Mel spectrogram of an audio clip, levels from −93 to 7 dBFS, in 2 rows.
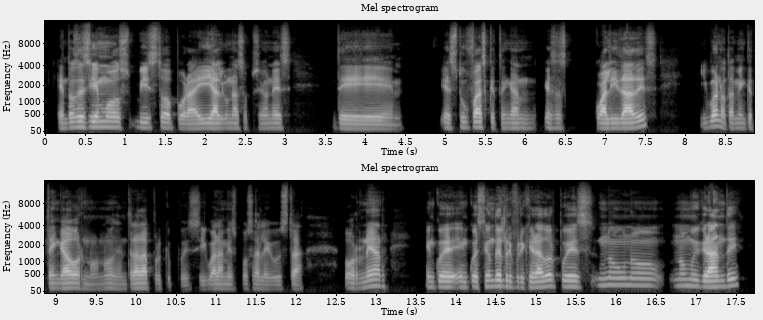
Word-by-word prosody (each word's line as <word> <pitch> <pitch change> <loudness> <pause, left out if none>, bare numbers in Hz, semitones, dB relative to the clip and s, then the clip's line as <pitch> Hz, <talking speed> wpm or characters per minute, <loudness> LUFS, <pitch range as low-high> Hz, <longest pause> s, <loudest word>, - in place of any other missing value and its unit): entonces, 135 +4 +1
sí 140 -1 +4
hemos 140 -1 +1
visto 130 -1 -1
por 115 -2 -1
ahí 115 +2 +4
algunas 120 0 +2
opciones 120 0 -6 0.5
de 105 -3 0 0.5
estufas 135 0 +1
que 130 - -7
tengan 120 -1 -6
esas 120 -2 -6 0.3
cualidades, 120 0 +5 0.5
y - - -14
bueno, 155 +4 +1
también 120 0 -6
que - - -5
tenga 120 0 +3
horno, 110 -5 -3
¿no?, 115 +3 -11
de 105 - -13
entrada 115 +3 0
porque, - - -18
pues, - - -15
igual 110 +2 -4
a 110 - -6
mi 105 - -10
esposa 110 +1 -11
le 100 -1 -9
gusta 105 +1 -7 0.5
hornear, 155 +6 0 0.5
en 145 - -5
cue 145 -1 +3
en 140 - -6
cuestión 150 +2 -2
del 160 0 +3
refrigerador, 140 +1 +1
pues, 150 -2 0
uno 190 +1 -6
uno 185 -2 -7
no 170 +1 -9
muy 165 -2 -5
grande, 155 +6 +5
125 Hz, 150 wpm, -25 LUFS, 115-145 Hz, 0.5 s, cualidades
